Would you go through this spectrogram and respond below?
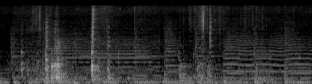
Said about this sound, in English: Anyway, to get you in the mood, I'm recording this in Scotland in front of an absolutely roaring log fire. I'll give that a bit of a... Can you hear that?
